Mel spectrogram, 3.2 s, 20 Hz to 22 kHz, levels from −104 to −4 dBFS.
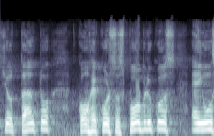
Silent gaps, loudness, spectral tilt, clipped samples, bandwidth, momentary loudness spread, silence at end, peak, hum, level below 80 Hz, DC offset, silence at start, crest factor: none; -13 LUFS; -8 dB/octave; under 0.1%; 11.5 kHz; 6 LU; 0 s; 0 dBFS; none; -48 dBFS; under 0.1%; 0.05 s; 12 dB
